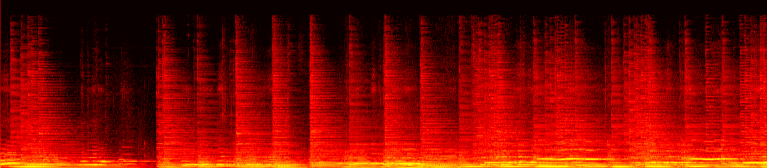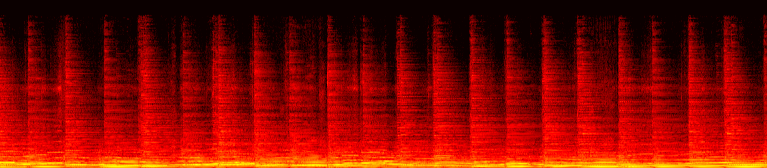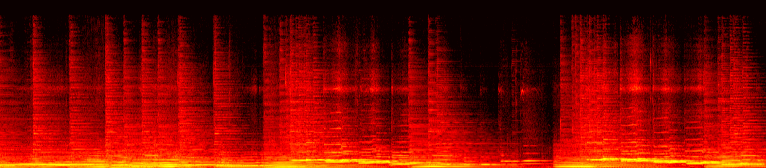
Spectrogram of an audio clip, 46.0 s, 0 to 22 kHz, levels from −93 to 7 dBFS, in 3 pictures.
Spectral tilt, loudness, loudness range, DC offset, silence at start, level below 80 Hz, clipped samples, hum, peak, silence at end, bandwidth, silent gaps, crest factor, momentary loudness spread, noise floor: -6.5 dB/octave; -23 LUFS; 5 LU; under 0.1%; 0 s; -58 dBFS; under 0.1%; none; -8 dBFS; 0 s; 17 kHz; none; 14 dB; 10 LU; -43 dBFS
